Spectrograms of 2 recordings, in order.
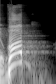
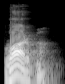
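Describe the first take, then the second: First: वब punched higher, with the R left out; silent R. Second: वर्ब low, with a clear R before the B; sounded R. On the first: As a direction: say वब with no R before the B. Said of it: "आर silent कर दो". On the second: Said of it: "अंतर देखिए". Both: Shown as a demonstration.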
